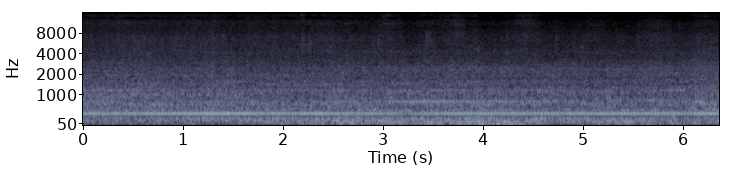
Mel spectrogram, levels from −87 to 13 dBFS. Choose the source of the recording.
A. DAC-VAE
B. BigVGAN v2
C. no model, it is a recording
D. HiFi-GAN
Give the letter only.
C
